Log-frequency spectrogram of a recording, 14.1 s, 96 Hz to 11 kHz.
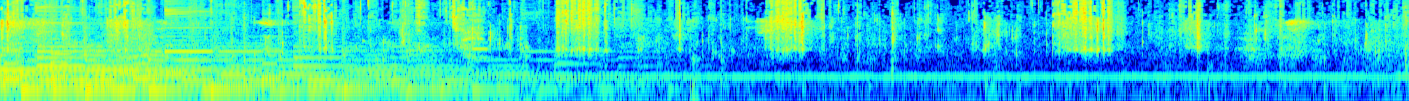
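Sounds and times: dog nibbling food: 2.8s - 14.0s.

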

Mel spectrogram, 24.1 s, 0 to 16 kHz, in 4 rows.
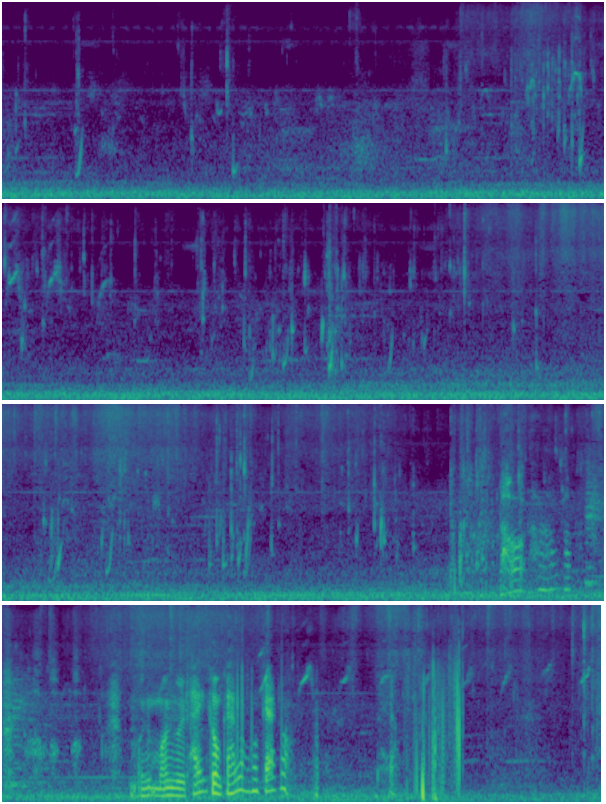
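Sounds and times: low steady rumble: 0.0s - 24.0s
water trickling: 4.4s - 22.1s
duckling chirps: 5.1s - 7.2s, 18.0s - 24.0s.

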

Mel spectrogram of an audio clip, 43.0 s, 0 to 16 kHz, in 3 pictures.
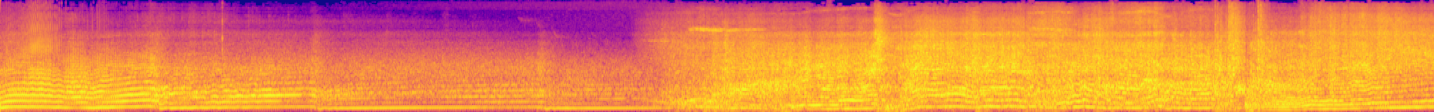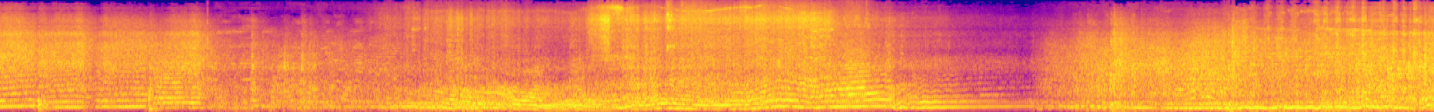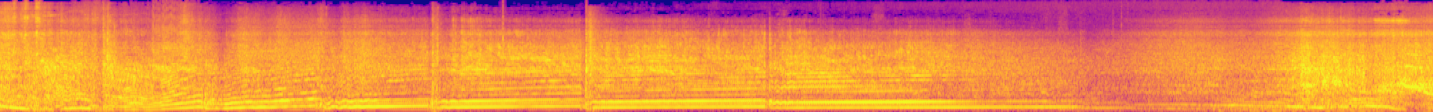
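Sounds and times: rally car engines revving: 0.0s - 43.0s
tyre squeal: 6.4s - 8.8s, 41.5s - 43.0s.

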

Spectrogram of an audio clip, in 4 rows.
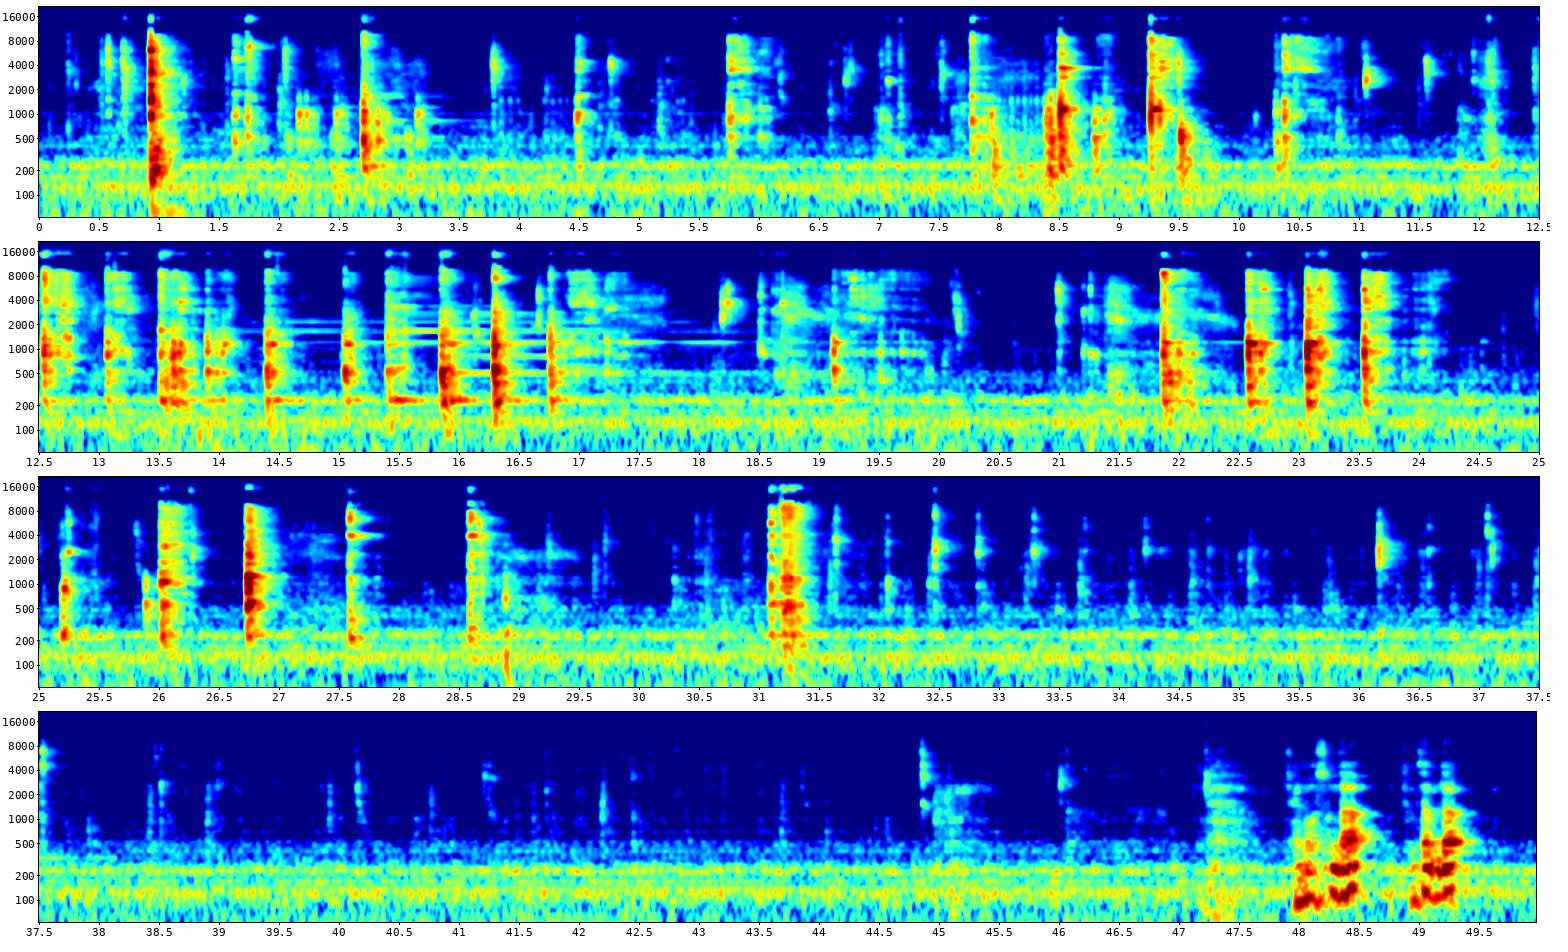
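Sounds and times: metal utensils clinking on steel bowl: 0.9s - 3.3s, 7.7s - 9.6s, 12.5s - 20.0s, 21.8s - 24.3s, 31.1s - 31.6s.

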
